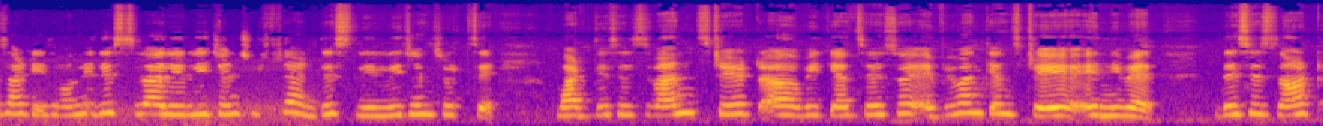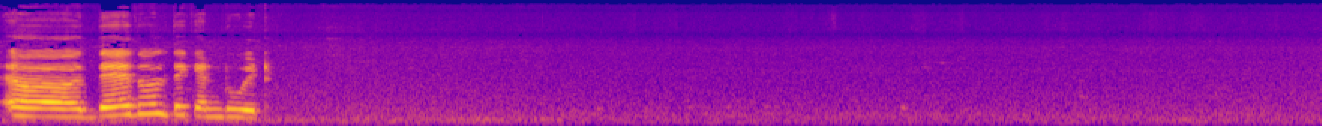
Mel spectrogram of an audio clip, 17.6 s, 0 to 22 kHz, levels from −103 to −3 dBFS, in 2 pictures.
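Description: The speech clip has echo-canceller trouble in its first two seconds. Speech suppressed in double talk: with both sides likely talking at once, the canceller turned the talker down along with the loudspeaker echo. The voice dips slightly from 0.08 to 1.07 s, then more deeply, by about 15 dB, from 1.24 to 1.95 s. Other side's voice leaking through: the canceller likely left part of the far voice in the microphone signal. It is heard as a faint scrap from 0.79 to 0.87 s and a slightly stronger stretch from 1.63 to 1.98 s, both well below the talker.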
